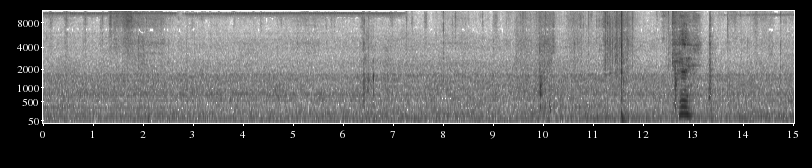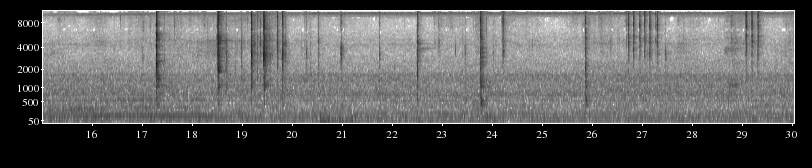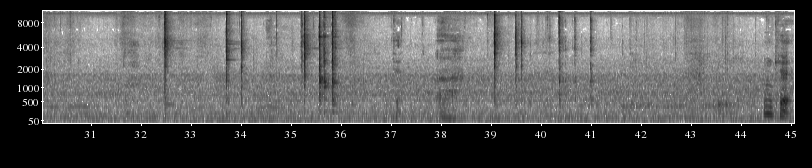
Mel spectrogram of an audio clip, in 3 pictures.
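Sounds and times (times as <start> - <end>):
low hum: 0.0 - 45.0
socket ratchet clicking: 26.6 - 27.6, 29.0 - 29.4
tools clinking and knocking: 33.6 - 36.1, 38.9 - 42.8.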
